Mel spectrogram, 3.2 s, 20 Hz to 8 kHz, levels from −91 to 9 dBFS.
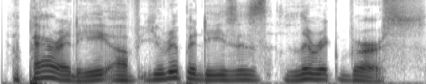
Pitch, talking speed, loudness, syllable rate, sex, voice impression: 130 Hz, 115 wpm, -17 LUFS, 4.5 syllables/s, male, masculine, middle-aged, tensed, powerful, clear, fluent, cool, mature, friendly, wild, lively, slightly strict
